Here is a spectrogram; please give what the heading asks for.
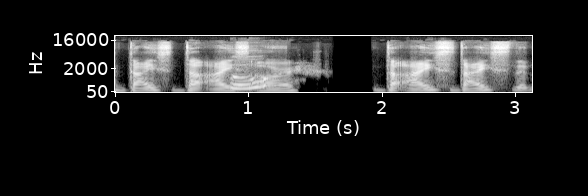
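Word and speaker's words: Da-iCE: Dice. It's pronounced Dice, but the name looks like the Ice.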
